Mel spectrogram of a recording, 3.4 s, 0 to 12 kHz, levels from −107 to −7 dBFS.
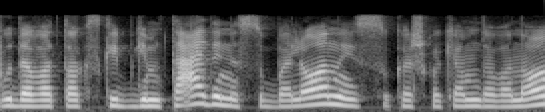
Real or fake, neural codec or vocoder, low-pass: real; none; 7.2 kHz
